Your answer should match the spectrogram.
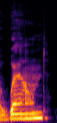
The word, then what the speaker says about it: Warna: The author is emphasising a difference in the spelling between Warna and the pronunciation which is W-A-U-N-D.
